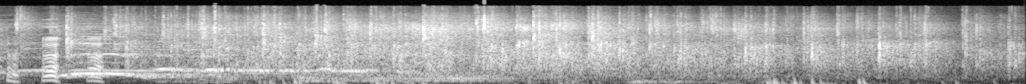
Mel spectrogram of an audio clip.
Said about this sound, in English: of a half-hearted clap, innit? If you're going to clap, clap.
